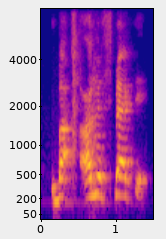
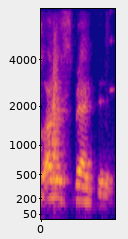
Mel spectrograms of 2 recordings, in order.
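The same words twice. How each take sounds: First: Slow, drawn-out "unexpected" with weight on each syllable; a slow, deliberate "But unexpected"; stress on unexpected. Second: Said in the usual way. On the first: Shown as a demonstration. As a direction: lean hard on "unexpected" to warn them. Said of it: "It's gonna happen unexpected".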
